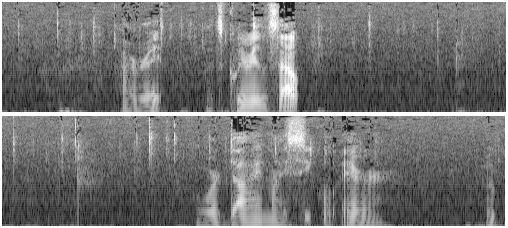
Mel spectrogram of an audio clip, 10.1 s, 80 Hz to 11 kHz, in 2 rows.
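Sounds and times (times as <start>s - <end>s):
faint keyboard keystrokes: 0.1s - 9.0s.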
